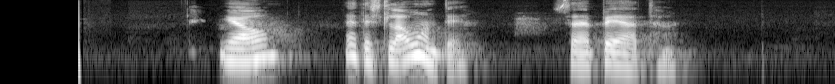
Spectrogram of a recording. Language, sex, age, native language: Icelandic, female, 50-59, Icelandic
